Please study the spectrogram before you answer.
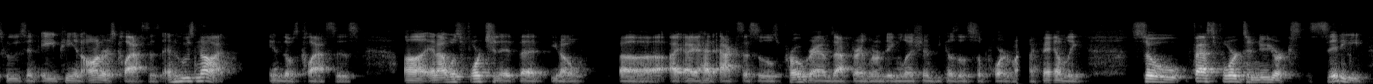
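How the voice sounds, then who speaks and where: Man, very low voice, roomy echo, dull lo-fi sound, video call panelist. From Singapore, raised in California. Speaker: panelist, nonprofit leader.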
